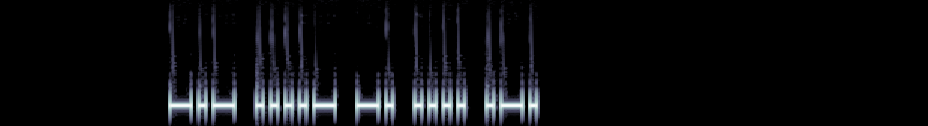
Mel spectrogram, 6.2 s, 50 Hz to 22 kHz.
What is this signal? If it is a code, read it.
Morse code, heard as a keyed tone, about 25 wpm, 700 Hz. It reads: K4NHR
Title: USA Call Signs - 5 Characters - Repeated 3x - 25wpm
